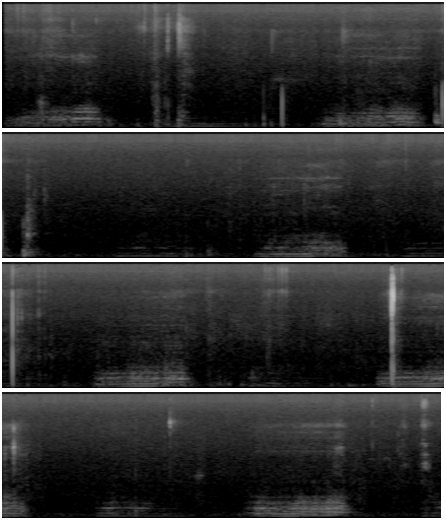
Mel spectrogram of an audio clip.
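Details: Female snoring during sleep: rhythmic low rattling snores, about six in eighteen seconds, with quiet pauses between.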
